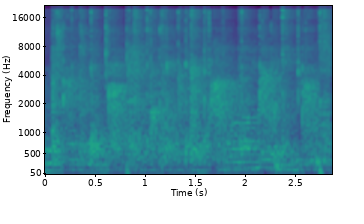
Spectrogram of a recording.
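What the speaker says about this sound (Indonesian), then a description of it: "tepuk tangan untuk nomor 2" Classroom applause after a student group's presentation, a steady wash of many hands clapping for a few seconds, fairly loud and close, with a voice briefly mixed in.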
